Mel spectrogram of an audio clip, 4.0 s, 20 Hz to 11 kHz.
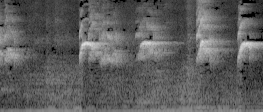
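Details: Cockatiels calling: four loud, harsh rising calls, each with a bright whistled tone, spaced about every 0.7 to 1 second over a quiet background.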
